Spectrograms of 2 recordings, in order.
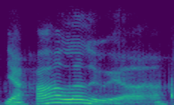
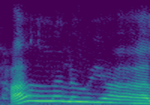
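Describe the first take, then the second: First: Said in the usual way. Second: Hallelujah sung out high and slow; high, stretched joyful hallelujah; drawn-out hallelujah. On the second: Real, not acted. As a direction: belt it like a church praise. Cheering the commenter's remark.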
